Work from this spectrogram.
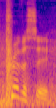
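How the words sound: It is said in a British way. "you say over there. You say privacy"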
